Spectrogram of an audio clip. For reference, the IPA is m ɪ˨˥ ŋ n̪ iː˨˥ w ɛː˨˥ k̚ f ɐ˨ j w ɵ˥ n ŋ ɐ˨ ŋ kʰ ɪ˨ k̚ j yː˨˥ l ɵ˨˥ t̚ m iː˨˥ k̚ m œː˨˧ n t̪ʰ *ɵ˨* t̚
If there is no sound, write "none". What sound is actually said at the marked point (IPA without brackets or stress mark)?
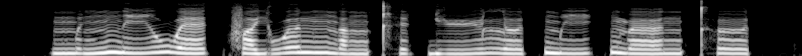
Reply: ɵ˥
